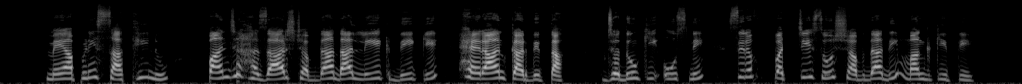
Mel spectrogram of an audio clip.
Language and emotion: Punjabi, surprised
